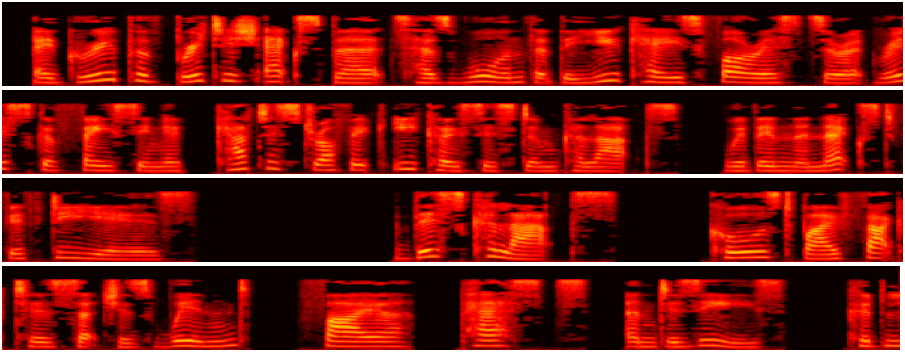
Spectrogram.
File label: English Newsroom Advanced SLOW Reading; UKs Forests Facing Catastrophic Collapse Experts Warn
